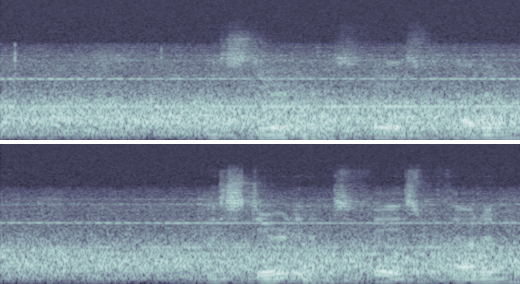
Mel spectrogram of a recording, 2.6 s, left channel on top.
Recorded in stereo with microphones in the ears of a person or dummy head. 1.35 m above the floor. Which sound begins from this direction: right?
A man speaking, at 1.0 s.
